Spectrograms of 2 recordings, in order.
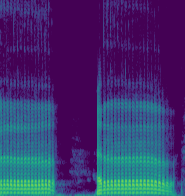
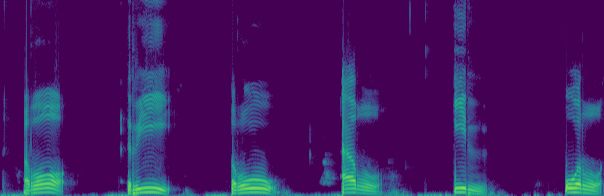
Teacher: Dia bergetar tapi bukan dengan getaran yang berlebihan. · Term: takrir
